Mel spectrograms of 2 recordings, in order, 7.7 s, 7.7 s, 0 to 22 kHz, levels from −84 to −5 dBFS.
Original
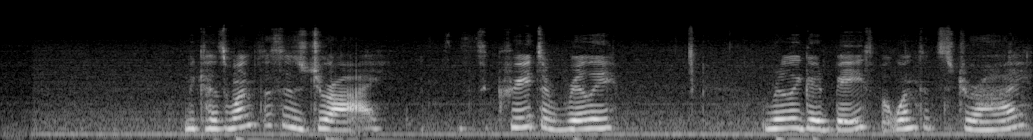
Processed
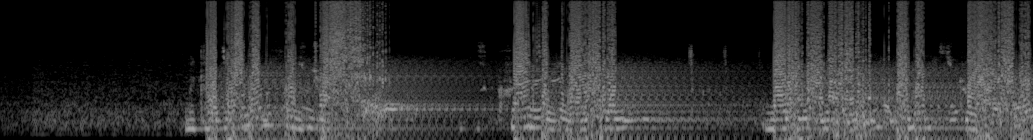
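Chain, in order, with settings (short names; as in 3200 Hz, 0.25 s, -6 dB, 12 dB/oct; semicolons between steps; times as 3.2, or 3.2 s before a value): HPF 430 Hz 12 dB/oct; high shelf 3200 Hz -10.5 dB; on a send: echo with dull and thin repeats by turns 0.128 s, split 2100 Hz, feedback 58%, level -3 dB; on the sum: wrapped overs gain 23 dB; reverb removal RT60 1.8 s; spring tank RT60 3.8 s, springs 56 ms, chirp 75 ms, DRR 8 dB; gain -4.5 dB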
